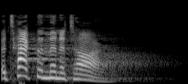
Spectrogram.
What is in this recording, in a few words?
vox attack m; smite; nuwa; voicepack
